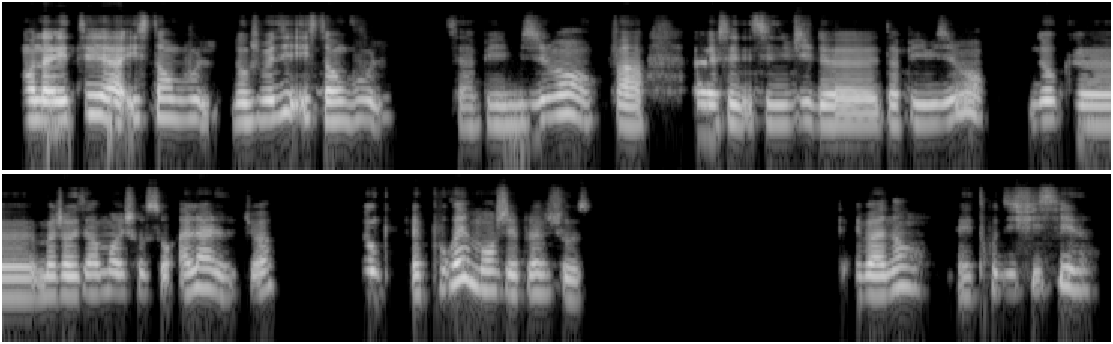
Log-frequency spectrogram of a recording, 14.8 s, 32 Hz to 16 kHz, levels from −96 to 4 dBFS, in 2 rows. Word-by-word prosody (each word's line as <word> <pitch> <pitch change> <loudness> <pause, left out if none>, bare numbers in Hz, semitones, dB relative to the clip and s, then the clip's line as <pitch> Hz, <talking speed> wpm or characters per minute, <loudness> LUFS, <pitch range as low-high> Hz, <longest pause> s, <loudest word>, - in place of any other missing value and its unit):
on 210 - +7
a 200 - +12
été 245 +5 +6
à 210 -3 +8
Istanbul. 215 0 -1
Donc 190 0 +1
je 210 - -6
me 210 - +6
dis: 270 - -1
«Istanbul, 205 +1 +1 0.4
c'est - - -14
un 165 - -11
pays 175 0 -6
musulman, 210 +4 -1
enfin, 175 -3 +2 0.3
heu, 185 -1 +4
c'est 180 0 -1
c'est 185 - -6
une 180 0 -3
ville, 195 0 -4
heu, 90 - +2
d'un 175 - -3
pays 365 - -4
musulman». 380 +4 -2 0.3
Donc, 205 0 0
heu, 170 -1 +1
majoritairement 190 +2 0
les 200 - -1
choses 195 -1 -6
sont - - -5
halal, 200 -2 -1
tu - - -8
vois? 210 - -2 0.6
Donc, 425 -2 -3 0.2
elle 190 0 -2
pourrait 290 - +2
manger 220 -6 -1
plein 195 +1 -3
de - - -9
choses. 165 -5 -8 1.8
Eh 185 - -9
bah 185 -1 +4
non, 240 +3 -5 0.2
elle 180 - -11
est - - -17
trop 420 - -12
difficile. 275 - -7
200 Hz, 190 wpm, -24 LUFS, 185-225 Hz, 1.8 s, a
